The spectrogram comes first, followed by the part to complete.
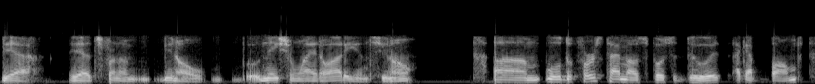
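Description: A man with a Chicago accent and very deep, low pitch speaks at a moderate pace, with ordinary pitch variation. He leaves long, frequent pauses and keeps his loudness very even. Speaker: comedian. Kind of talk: casual chat.

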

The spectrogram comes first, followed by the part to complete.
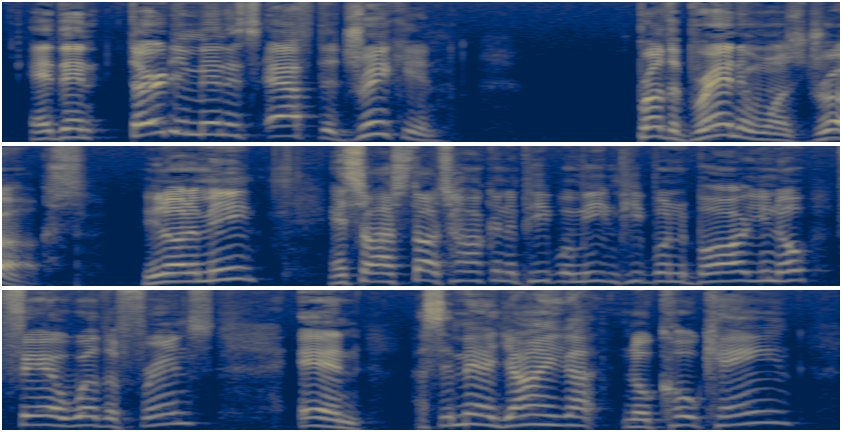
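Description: In a Louisiana accent, the speaker talks at a fairly quick pace with lively intonation on a very clean recording with a silent background. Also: man, high pitch for a man. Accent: Cajun Louisiana. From Louisiana, south of New Orleans. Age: 40s. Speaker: recovering alcoholic, sobriety talk host. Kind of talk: testimony. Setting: studio.

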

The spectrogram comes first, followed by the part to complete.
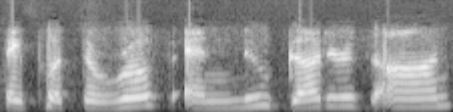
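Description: A woman with a fairly high voice talks at a moderate pace. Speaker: caller. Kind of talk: radio call-in, enthusiastic praise and question. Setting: phone call. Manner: warm, chatty, enthusiastic.

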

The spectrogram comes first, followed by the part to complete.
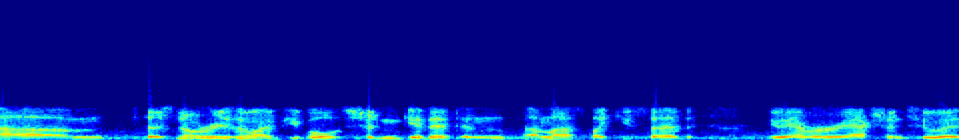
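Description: Very fast speech over noticeable background noise. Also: man. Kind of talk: casual chat. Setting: studio.

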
